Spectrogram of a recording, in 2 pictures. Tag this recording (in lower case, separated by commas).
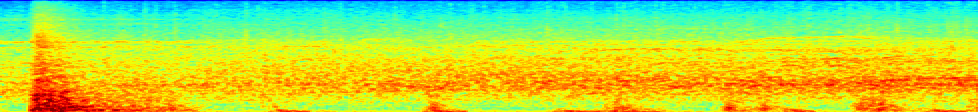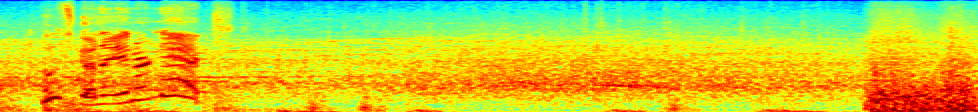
speech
